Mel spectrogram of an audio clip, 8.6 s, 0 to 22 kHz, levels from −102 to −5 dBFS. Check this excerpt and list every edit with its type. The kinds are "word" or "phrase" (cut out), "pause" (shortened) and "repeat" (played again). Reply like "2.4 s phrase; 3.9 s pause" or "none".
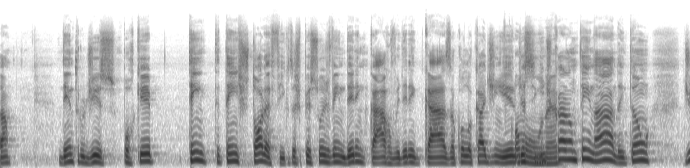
none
